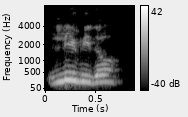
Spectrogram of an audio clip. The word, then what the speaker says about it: lívido: lívido, es libido, Ujú, porque lívido es con acento en la primera I, con B corta, y significa blanquecino o mortecino, lívido.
